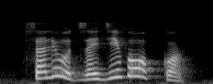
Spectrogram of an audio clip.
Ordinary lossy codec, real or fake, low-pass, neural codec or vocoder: none; real; 7.2 kHz; none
